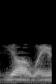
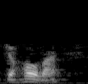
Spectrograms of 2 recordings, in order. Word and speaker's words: Yahweh: It's actually only four letters, J-H-W-H. Which can be pronounced, if you add vowels, Yahweh, or it can be pronounced Jehovah, and different Bible translations prefer one or the other.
